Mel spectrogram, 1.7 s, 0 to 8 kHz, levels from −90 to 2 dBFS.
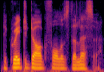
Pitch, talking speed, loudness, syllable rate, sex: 105 Hz, 205 wpm, -20 LUFS, 5.5 syllables/s, male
